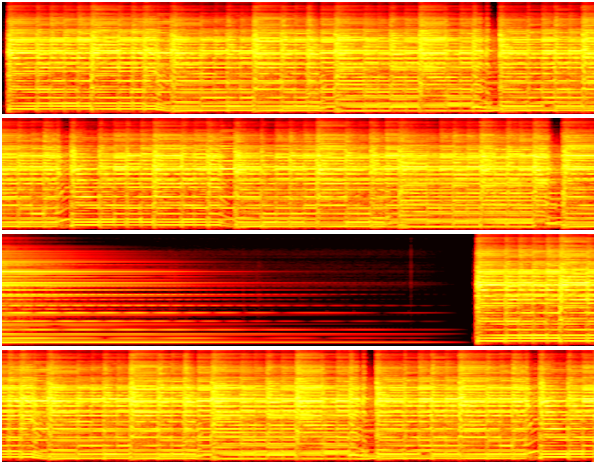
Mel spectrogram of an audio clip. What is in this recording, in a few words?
rackmode graphic eq indie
